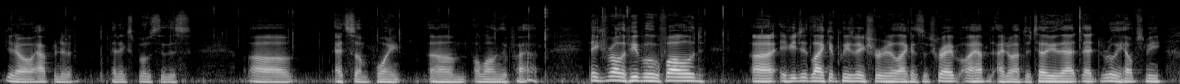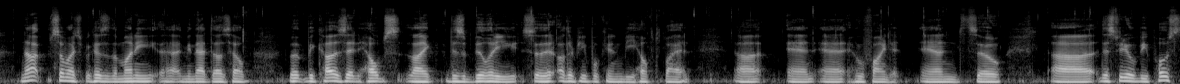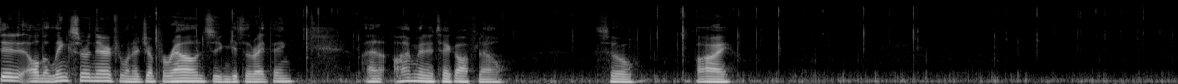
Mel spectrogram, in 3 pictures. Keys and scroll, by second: 31.6 ctrl+alt+r.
